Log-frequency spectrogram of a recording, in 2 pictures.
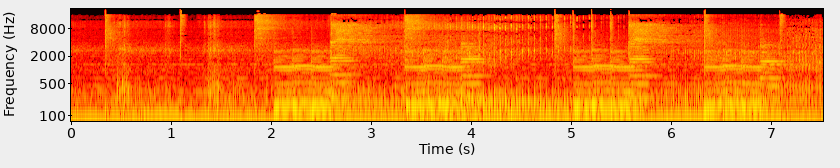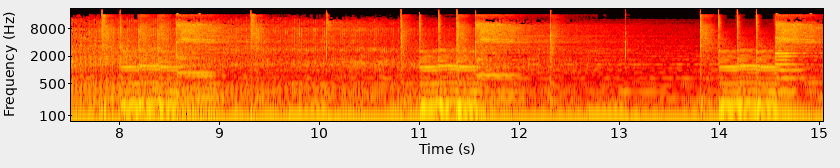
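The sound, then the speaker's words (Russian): A motorcycle engine drones steadily and loudly throughout as it rides toward Yablonovka, its pitch rising and falling, with a throbbing low rumble and no voices. “поблагодарил за участие и, не теряя времени, на мотоцикл и вперед в Яблоновку.”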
